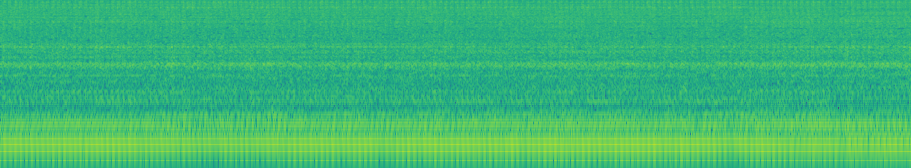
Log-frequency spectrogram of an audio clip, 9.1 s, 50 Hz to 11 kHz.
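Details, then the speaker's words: Rebuilt Honda 400EX single-cylinder idling with a quick steady tick over a raspy exhaust puff; exhaust leak from a bolt needing tightening, and tightening the cam chain didn't cure the tick, so a valve is suspected and valve clearances will be checked. "tightening the cam chain doesn't seem to get rid of the tick so maybe it's a valve"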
